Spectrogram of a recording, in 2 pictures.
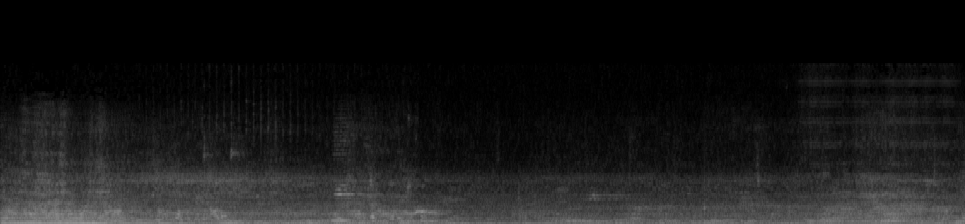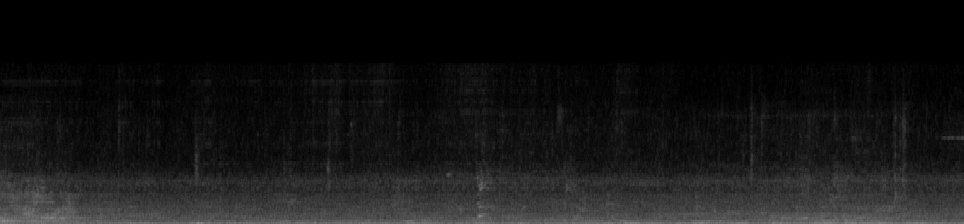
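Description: Traffic rumbles steadily in the open air.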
